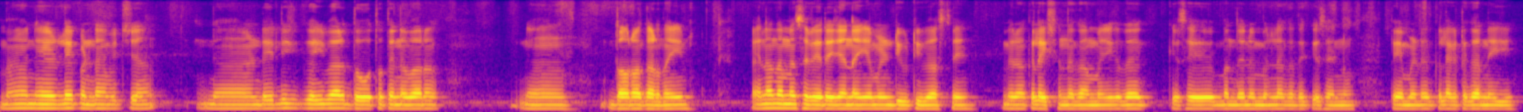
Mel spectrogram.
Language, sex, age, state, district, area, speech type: Punjabi, male, 30-45, Punjab, Mohali, rural, spontaneous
